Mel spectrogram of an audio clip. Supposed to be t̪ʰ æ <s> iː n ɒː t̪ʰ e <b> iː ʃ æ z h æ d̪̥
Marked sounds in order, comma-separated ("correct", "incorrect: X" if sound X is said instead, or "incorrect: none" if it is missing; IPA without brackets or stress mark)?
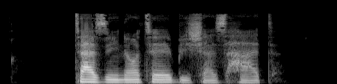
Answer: incorrect: z, correct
